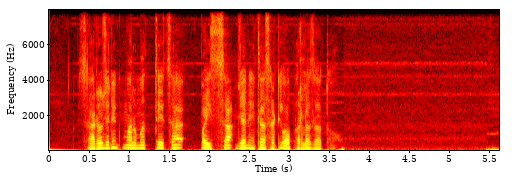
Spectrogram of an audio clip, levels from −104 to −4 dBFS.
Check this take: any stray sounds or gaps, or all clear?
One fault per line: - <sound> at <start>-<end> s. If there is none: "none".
none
